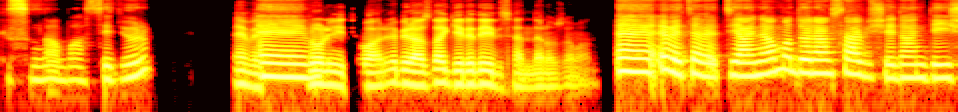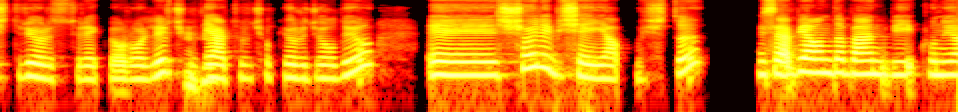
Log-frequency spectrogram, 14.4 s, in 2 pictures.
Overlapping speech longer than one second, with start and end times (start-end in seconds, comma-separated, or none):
none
